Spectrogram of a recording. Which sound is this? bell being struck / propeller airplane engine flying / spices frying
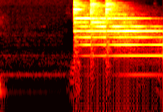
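bell being struck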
